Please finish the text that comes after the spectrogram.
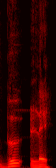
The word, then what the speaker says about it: Beulet: Reblochon Belay, prononcez Belay.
